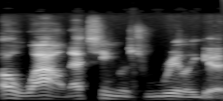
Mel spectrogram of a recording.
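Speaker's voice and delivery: usual speaking voice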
